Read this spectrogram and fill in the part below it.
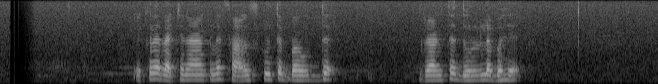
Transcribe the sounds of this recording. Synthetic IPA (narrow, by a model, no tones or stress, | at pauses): ekələɾat͡ʃənaːkələsãnskɾut̪əbaud̪ʱːə | ɡɾant̪əd̪uɾləbəɦə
